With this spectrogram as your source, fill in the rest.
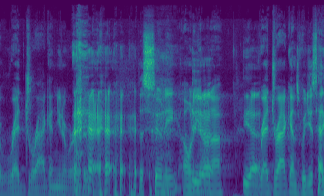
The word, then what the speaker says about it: Oneonta: And by the way, we have an Oneonta, Alabama. I love it. So, the Southern accent probably just messed that up. No. Actually, if you're in the South, you don't even pronounce the T.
